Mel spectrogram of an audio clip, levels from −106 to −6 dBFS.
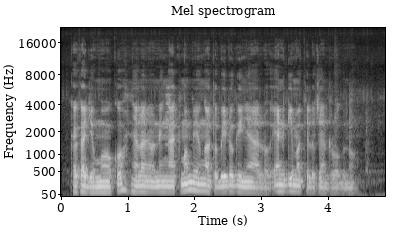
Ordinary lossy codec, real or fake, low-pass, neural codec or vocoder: none; real; none; none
